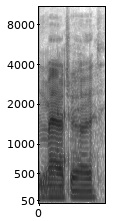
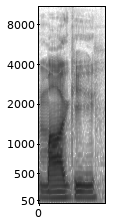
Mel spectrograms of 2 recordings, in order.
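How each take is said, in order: First: It is pronounced the English way. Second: It is pronounced the Japanese way. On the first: "it's how the Eng- us English would say it" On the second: "but in Japanese they say Magi"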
